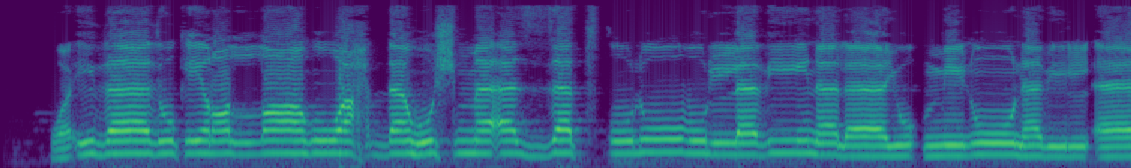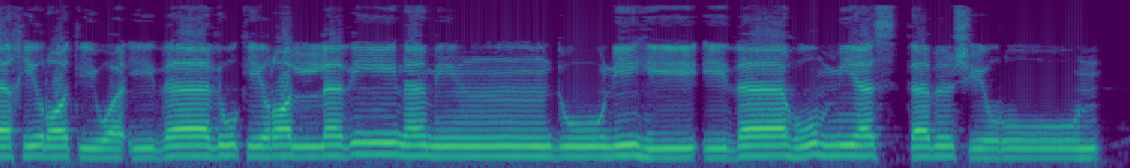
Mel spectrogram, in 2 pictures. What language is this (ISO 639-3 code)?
ara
